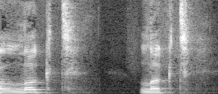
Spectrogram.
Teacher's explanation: Look, no passado, se escreve look com ed no final. Só que esse ed tem som de T. Então, fica looked.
